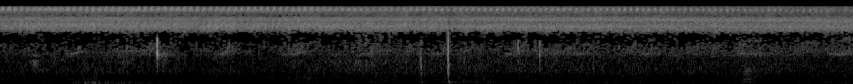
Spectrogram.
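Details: Cicadas in summer on Awaji Island in Hyogo, Japan, where wild macaques gather: an intense, continuous high-pitched whine, broken only by a few short clicks and faint squeaky notes underneath.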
